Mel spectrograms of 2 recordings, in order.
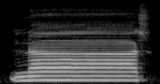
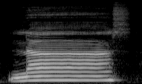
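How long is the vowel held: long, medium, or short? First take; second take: medium; short. First: The vowel is held for four beats. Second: The vowel is held for two beats. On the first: "Kalau empat harakat" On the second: "Kalau dua harakat"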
